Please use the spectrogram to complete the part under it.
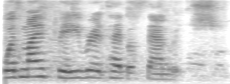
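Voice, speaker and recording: A woman's voice: fairly high pitch, moderate pace, a bit bright, slight background noise. A young woman from Mexico with a Mexican accent, playfully quizzing her husband on a living room couch and teasing him with lots of laughs. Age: young adult. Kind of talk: casual couple Q&A. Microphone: fixed camera mic.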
